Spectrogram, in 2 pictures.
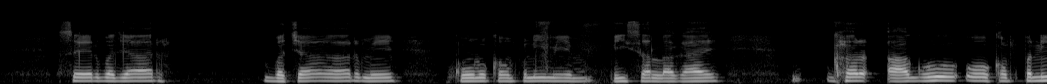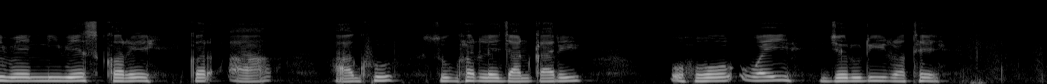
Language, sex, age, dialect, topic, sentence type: Chhattisgarhi, male, 18-24, Northern/Bhandar, banking, statement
